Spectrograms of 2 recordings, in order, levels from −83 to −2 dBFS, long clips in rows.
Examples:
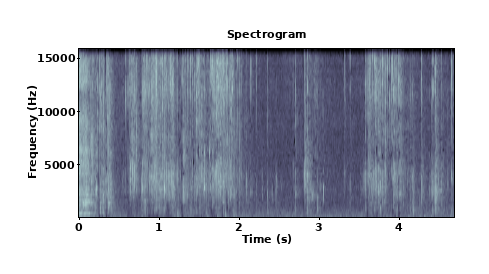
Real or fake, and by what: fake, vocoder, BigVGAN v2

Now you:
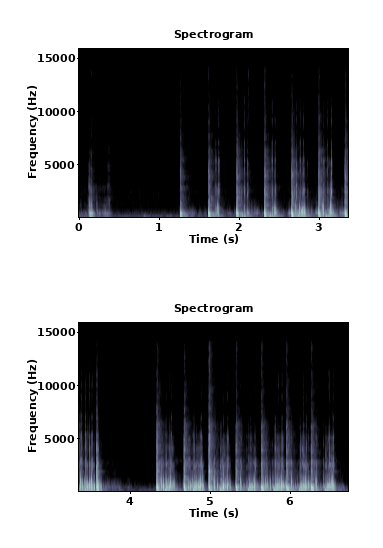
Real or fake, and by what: real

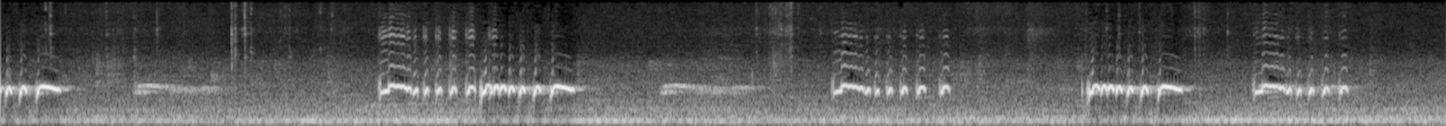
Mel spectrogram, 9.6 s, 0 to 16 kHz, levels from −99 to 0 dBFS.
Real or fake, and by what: real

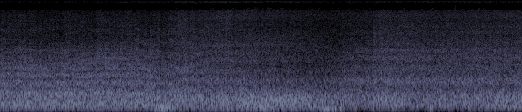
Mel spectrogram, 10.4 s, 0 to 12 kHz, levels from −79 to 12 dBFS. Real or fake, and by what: real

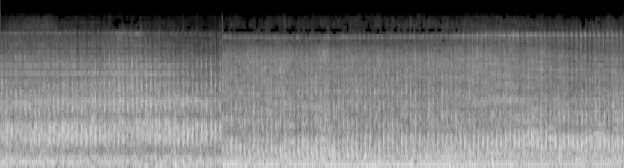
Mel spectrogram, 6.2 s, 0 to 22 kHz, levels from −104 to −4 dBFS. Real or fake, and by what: real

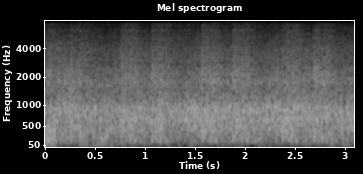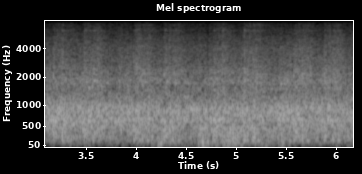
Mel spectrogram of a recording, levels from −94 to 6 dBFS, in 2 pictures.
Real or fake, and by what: real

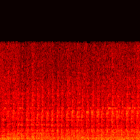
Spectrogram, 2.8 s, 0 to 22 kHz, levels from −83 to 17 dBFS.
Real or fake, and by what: real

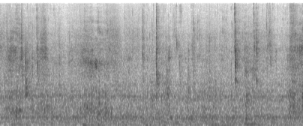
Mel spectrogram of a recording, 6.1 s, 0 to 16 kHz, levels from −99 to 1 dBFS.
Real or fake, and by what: real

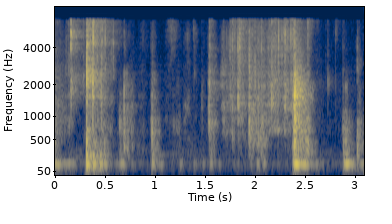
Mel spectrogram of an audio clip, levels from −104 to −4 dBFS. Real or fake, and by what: real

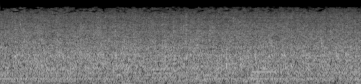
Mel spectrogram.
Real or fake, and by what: real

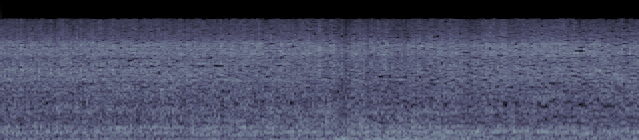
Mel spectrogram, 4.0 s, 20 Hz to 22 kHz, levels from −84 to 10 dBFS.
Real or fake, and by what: fake, vocoder, BigVGAN v2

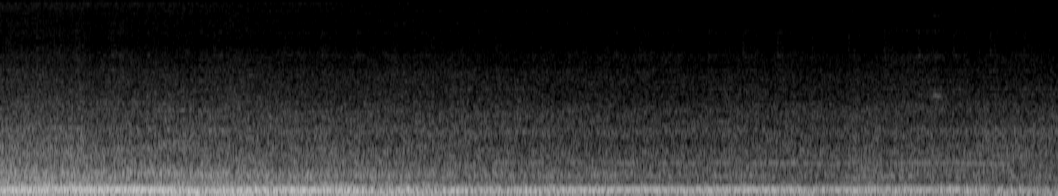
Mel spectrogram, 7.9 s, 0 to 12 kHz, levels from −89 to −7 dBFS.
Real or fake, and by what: fake, vocoder, BigVGAN v2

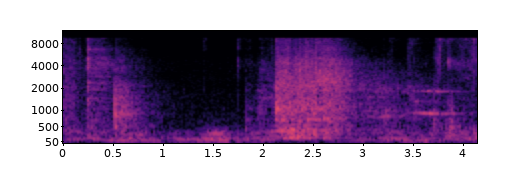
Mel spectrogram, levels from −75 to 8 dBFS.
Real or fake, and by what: real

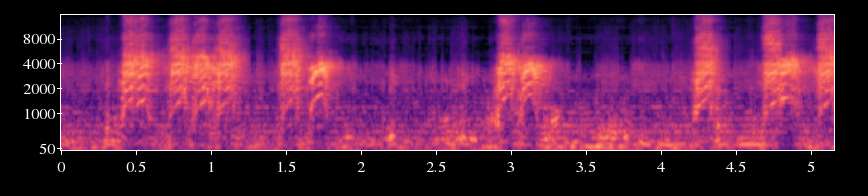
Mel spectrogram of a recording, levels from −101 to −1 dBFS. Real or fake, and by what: fake, vocoder, BigVGAN v2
